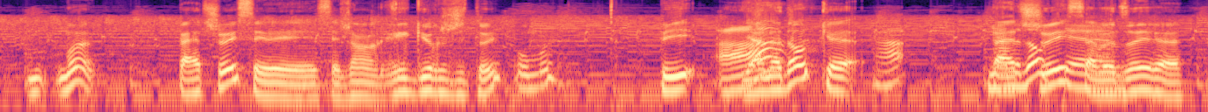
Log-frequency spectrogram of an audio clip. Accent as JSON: {"language": "French", "town": "Sorel", "region": "Quebec", "country": "Canada", "said": "Ben, je viens de Sorel, mais alentour de Sorel, il y a des beaux villages de campagne."}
